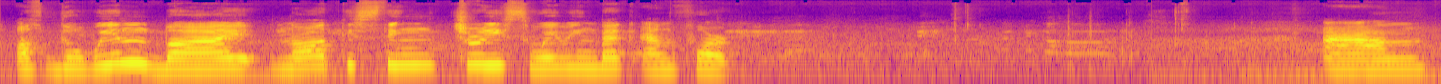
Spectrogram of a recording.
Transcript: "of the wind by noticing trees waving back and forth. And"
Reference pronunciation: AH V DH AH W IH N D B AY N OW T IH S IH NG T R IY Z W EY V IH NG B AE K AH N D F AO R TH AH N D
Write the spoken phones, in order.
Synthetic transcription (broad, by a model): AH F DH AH W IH N B AY N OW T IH S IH NG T R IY S W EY W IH NG B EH K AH N F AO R T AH N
